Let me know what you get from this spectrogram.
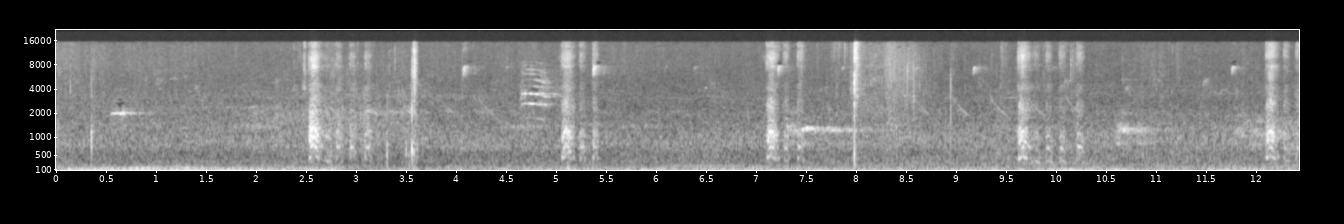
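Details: Squirrel outdoors barking at a person sitting nearby: short, sharp broadband barks spaced a second or more apart, some in quick pairs, over a steady low rumble of wind or traffic.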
